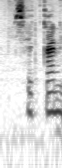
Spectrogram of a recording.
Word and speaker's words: sekan: Sekan ini bacanya, sekan.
